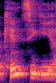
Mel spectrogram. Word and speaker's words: Kintsugi: Ich kannte Kintsugi, da schreibt man Kintsugi, also mit U hinten. Aber Kintsugi heißt es eigentlich korrekt ausgesprochen.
